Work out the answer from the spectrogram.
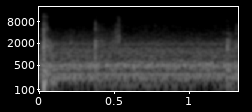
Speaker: on top of our output going to the speaker's right now which is exactly why you hear this noise okay and we don't want that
